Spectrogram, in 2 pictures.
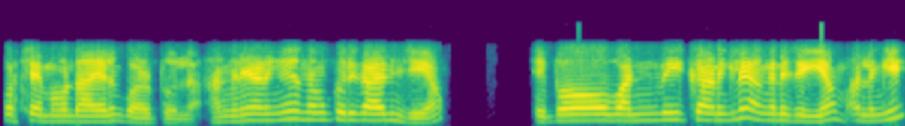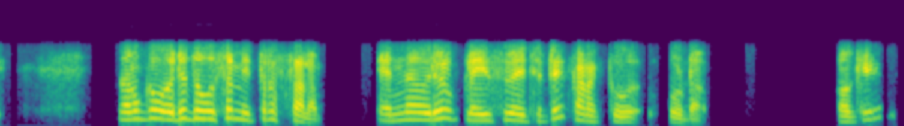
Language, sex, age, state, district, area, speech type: Malayalam, male, 18-30, Kerala, Wayanad, rural, conversation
